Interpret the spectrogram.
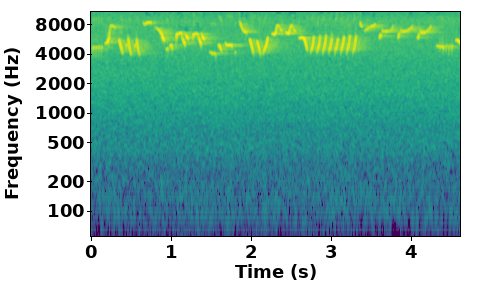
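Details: A Eurasian wren on moss, recorded 13 May 2019, sings vigorously in a loud, very high-pitched song of rapid trills and sharp chattering notes, with one fast rattling trill in the middle.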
